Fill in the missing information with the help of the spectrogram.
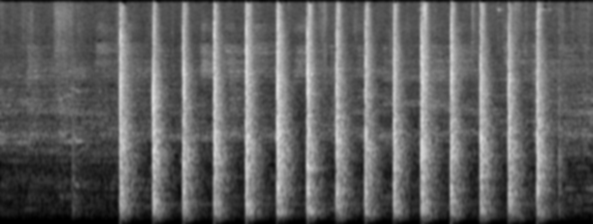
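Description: Wooden loaf soap mold, filled with freshly poured cold process soap, rapped down on a stone countertop about fifteen times at roughly three knocks a second, starting about a second and a half in. This is the usual way to settle the batter and knock out air bubbles.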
